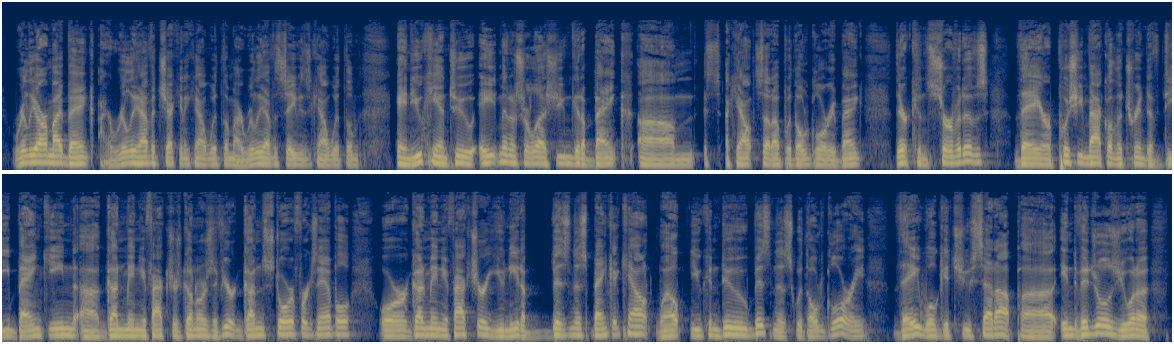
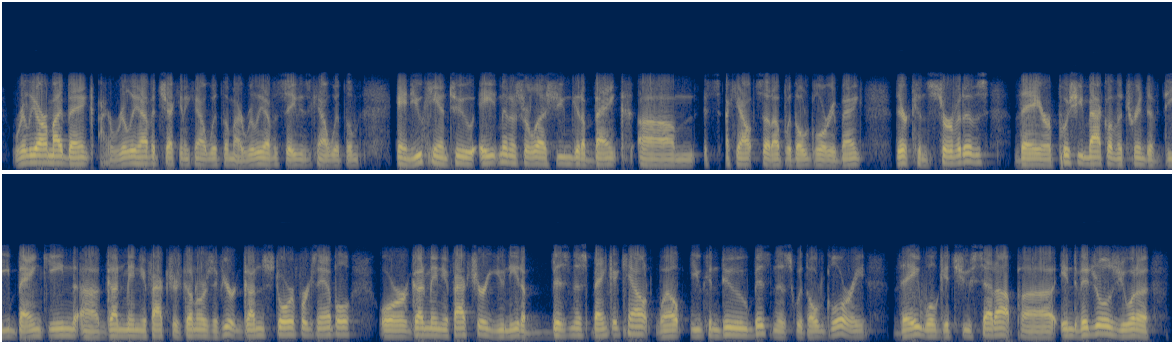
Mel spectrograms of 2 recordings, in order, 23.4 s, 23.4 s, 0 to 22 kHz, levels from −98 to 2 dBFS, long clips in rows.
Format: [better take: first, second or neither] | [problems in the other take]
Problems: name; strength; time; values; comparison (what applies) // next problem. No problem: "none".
first | phone-call audio; nothing above 4 kHz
